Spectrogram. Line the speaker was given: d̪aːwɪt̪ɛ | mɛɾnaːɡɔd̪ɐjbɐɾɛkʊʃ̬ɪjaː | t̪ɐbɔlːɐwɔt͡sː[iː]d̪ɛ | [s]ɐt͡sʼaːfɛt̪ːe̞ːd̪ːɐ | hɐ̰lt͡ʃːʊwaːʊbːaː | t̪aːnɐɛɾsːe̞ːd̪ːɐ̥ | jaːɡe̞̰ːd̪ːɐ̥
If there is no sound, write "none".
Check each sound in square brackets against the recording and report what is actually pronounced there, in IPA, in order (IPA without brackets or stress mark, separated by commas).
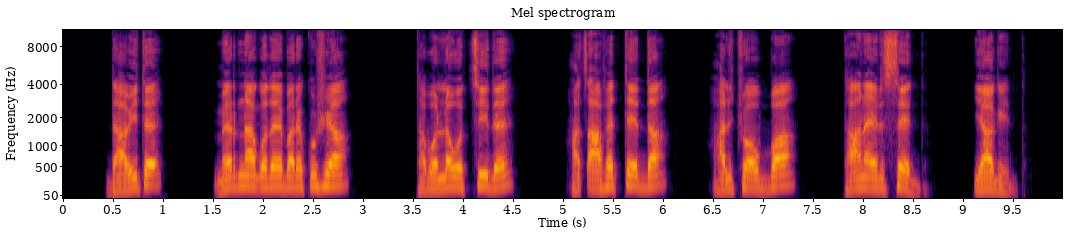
iː, h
